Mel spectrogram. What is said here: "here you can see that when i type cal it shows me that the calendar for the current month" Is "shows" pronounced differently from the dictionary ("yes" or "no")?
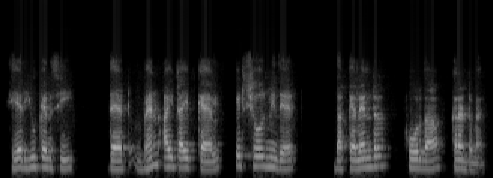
no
